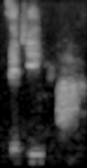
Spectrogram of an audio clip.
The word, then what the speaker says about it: Vichy: Was that a Vicky? How do you say it? What was that? Which one? Under Nazi rule, half independent. V-I-C-H-Y.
